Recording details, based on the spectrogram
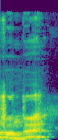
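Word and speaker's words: fungi: कहेंगे, algae, then protozoa, then फंगाई, फंगी नहीं फंगाई, और लास्ट वन इज वायरस। अब इन पांचों में ये जो चार होते हैं स्टार्टिंग के, बैक्टीरिया, एल्गे, प्रोटोजोआ, फंगाई, ये सब थोड़े से अलग होते हैं।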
